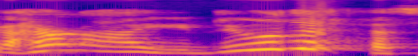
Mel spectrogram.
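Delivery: loud, high imitation of distressed husband; mock-horrified high yell; retold incredulous outburst. Husband overwhelmed at Costco asking his wife, mock appalled.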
